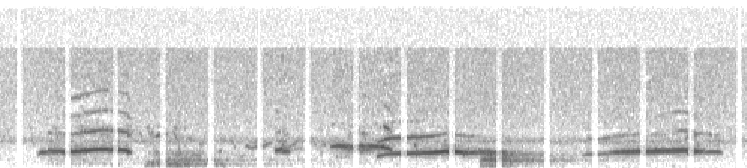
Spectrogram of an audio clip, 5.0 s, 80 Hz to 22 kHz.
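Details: Evening feeding at a peregrine falcon nest in Poland's Barycz Valley, 23 April 2020, 19:28; a few thin, drawn wailing notes broken up by lower rough, scratchy sounds, with irregular ticking in the background.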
